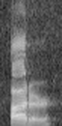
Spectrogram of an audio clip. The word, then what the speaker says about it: utter: So again, taking the letter T, in the word utter, the T's are pronounced not with a T sound, but instead with a R sound.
